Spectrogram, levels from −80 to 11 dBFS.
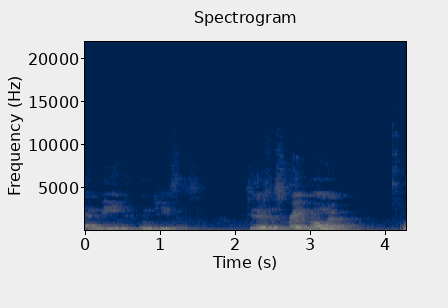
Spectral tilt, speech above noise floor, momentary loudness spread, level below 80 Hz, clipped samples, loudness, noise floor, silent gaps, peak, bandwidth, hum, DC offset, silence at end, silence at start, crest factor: -7 dB/octave; 24 dB; 20 LU; -66 dBFS; under 0.1%; -38 LUFS; -59 dBFS; none; -22 dBFS; 13 kHz; none; under 0.1%; 0 s; 0 s; 18 dB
